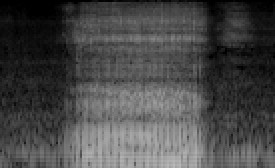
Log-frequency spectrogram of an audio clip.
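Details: Man snoring loudly: one loud, rough, rattling snore lasting about a second on the in-breath, with quiet breathing around it; ordinary heavy snoring.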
